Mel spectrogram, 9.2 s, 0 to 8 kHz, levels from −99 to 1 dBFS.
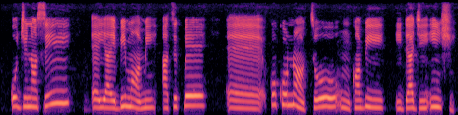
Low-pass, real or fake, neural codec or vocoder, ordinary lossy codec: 7.2 kHz; real; none; none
